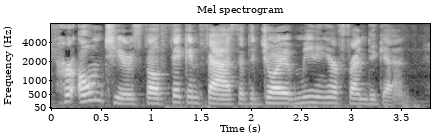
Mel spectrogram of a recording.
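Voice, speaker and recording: A woman's voice: fairly low pitch, normal speed, darkish tone, low-quality recording. A woman storyteller narrating a children's storybook expressively.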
